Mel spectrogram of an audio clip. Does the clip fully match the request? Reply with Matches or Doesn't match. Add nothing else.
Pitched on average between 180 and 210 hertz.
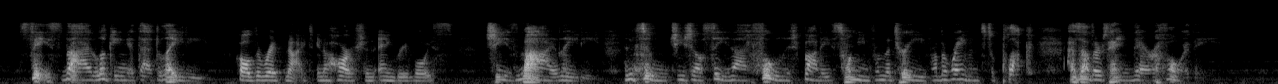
Matches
